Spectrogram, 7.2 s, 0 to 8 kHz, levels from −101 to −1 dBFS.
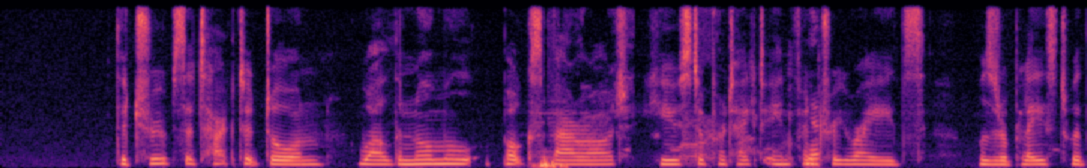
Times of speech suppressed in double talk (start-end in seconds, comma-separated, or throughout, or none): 3.39-3.54, 3.80-5.41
